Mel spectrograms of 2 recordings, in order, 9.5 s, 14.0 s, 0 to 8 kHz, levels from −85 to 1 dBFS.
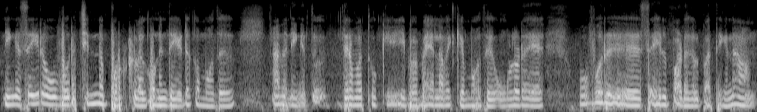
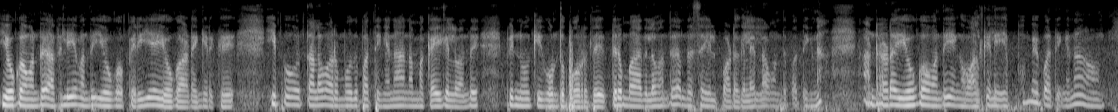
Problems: constant background noise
